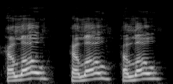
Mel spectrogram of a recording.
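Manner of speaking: calling into phone. Retold or imitated. Son answering a silent phone call, questioning. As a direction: check if anyone is on the line.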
